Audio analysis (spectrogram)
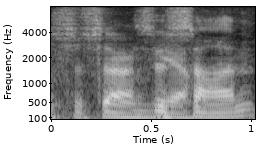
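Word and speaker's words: Soussan: And you and Joe Lynn Turner, it was Phil, so how do you pronounce his name? Susan? Phil Susan, yeah.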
